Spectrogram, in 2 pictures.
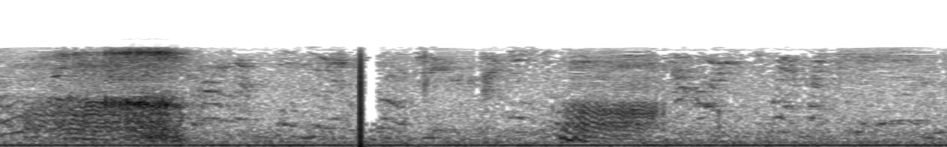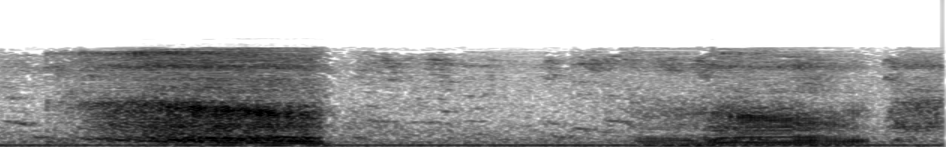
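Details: Adult man (a father) snoring: loud, rough snoring sounds on inhalation, several over about twelve seconds, with low room hum.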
